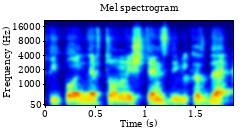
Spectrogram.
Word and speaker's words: Szczęsny: me that it's pronounced Szczęsny and not the way the other people told you. There is no T sound.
